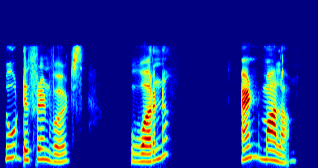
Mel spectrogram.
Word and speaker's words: माला: In Hindi, we call it dhwani, and mala is M-A-L-A. You can pronounce ma-la.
